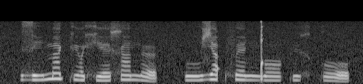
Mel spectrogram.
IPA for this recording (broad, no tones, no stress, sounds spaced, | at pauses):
z i m a kʲ ɔ xʲ ɛ x a n̪ œ | u ʑ a ʔ f ɛ ŋ͡ǃ ɔ k y x k o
